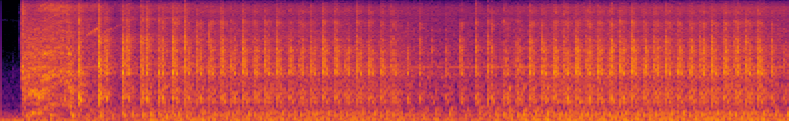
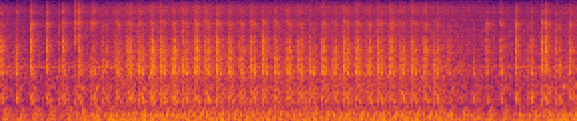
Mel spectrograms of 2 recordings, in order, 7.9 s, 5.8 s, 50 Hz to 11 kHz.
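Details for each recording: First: John Deere 650 4x4 tractor diesel, first start after budget engine rebuild: steady starter cranking about three beats a second with no catch, air still being purged from fuel lines. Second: John Deere 650 4x4 tractor two-cylinder diesel, first start after budget rebuild of a blown engine, air bled from fuel line: loud lumpy beat about three pulses a second, steady at idle, no knocks or misses; normal idle.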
